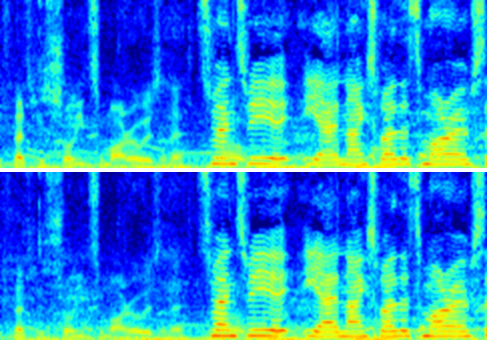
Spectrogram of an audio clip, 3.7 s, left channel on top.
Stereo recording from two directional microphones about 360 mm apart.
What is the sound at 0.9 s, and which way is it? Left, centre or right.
Speech, left.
